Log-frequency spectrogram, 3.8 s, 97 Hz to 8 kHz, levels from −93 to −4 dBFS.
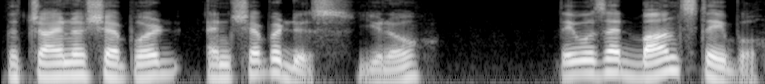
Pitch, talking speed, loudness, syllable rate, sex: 145 Hz, 170 wpm, -18 LUFS, 5.6 syllables/s, male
